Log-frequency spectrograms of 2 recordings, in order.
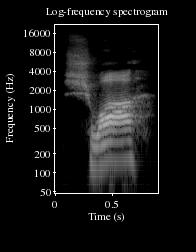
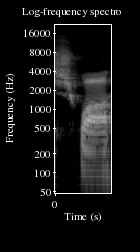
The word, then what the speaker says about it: schwa: these soft sounds and this sound is called schwa and it's pronounced ah and why do i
